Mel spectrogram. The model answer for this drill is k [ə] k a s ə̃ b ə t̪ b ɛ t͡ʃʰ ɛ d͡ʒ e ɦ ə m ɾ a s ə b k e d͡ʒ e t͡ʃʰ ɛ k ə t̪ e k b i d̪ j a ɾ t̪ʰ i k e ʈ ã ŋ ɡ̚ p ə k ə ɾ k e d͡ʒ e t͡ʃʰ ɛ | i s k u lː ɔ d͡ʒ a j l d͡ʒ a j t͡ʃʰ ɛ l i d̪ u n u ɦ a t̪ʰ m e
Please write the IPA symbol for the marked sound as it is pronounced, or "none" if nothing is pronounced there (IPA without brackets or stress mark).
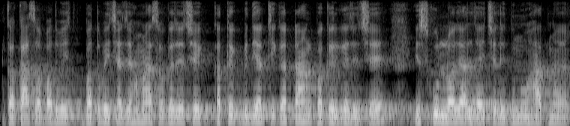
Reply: ə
